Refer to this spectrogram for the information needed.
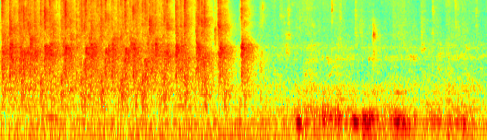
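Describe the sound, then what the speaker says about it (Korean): An audience at a seminar on overcoming the low birth rate crisis claps loudly for a few seconds before the applause breaks off, followed by low thumps and faint movement noise. "큰 박수 부탁드립니다."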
